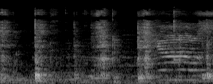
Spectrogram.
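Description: Metal forks clicking and scraping against plates as several people eat, with a few sharp clinks.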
